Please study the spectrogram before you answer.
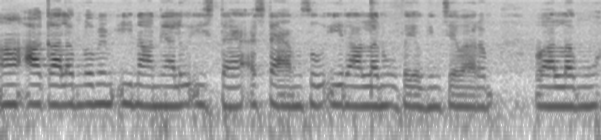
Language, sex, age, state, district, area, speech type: Telugu, female, 18-30, Andhra Pradesh, Krishna, urban, spontaneous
